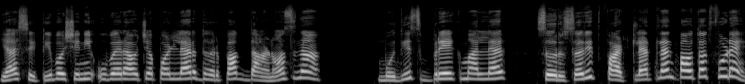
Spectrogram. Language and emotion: Goan Konkani, disgusted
